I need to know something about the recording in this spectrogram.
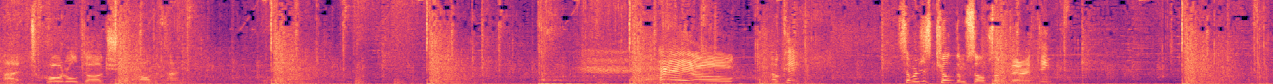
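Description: A weapon fires in sharp, repeated blasts.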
